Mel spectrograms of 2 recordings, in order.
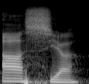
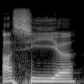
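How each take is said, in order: First: The stress falls on the first syllable. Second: The stress falls on the second syllable. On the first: It is the preposition meaning toward or around. "a preposição é ácia" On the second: It is the verb meaning someone was doing or making. "É acentuado, a pronúncia é diferente. Aqui eu pronuncio hacía"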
